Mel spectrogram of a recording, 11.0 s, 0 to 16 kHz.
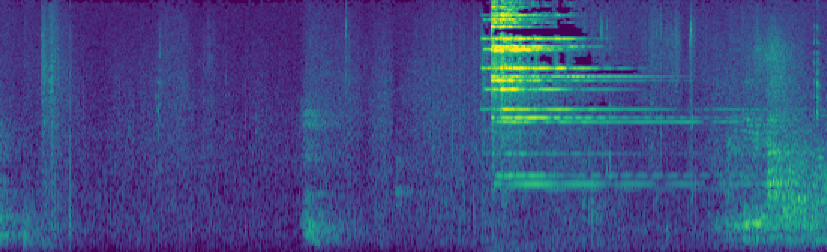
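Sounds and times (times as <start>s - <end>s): altar bell ringing: 6.4s - 10.7s.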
